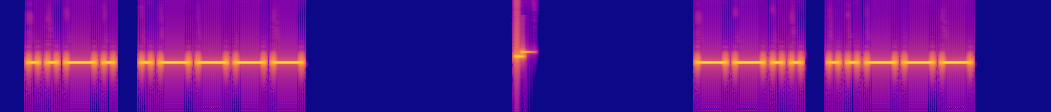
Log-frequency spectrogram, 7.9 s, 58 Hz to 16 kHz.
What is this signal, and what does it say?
Morse code, heard as a keyed tone, about 17 wpm, 700 Hz. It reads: F1 Z2
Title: Single-Letter Single-Number 17wpm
